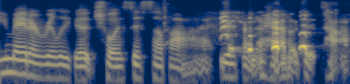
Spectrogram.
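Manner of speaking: soft, low, laid-back voice.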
